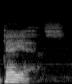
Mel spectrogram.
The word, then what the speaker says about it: DS: a citran DS although in France they pronounce it Dez because that's French for goddess and she is a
